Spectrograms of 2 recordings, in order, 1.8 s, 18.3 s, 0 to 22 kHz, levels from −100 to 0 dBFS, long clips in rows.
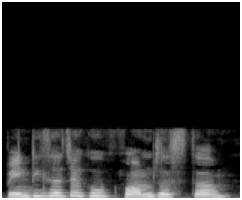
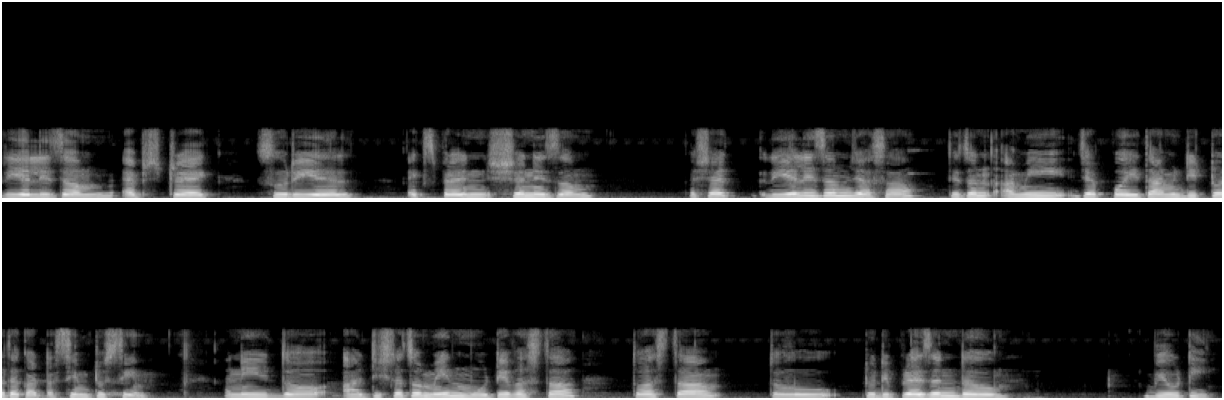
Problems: background sounds at intervals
